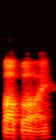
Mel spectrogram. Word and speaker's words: Bubye: one third of buh-bye it's pronounced bye-bye there is a there is a bit of a story behind it we'll talk about that in a minute bye-bye i like that i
